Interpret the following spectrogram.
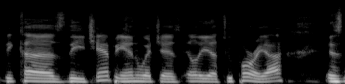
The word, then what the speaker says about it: Ilia Topuria: Yeah, that guy, Ilia Topuria.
